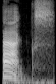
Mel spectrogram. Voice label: "axe", English

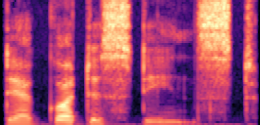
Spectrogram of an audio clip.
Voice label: "workship", German

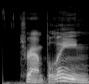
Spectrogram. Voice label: "trampoline", English

